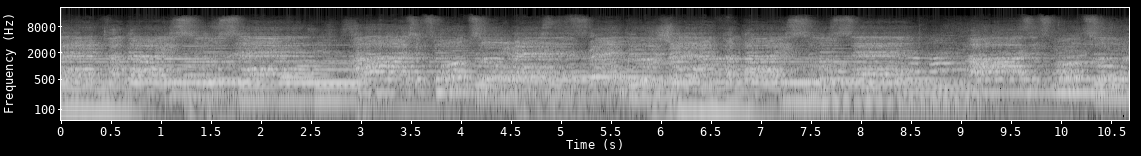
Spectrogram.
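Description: Mixed choir of young men and women singing a Romanian Pentecostal hymn together in harmony, holding long notes that change every second or so.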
